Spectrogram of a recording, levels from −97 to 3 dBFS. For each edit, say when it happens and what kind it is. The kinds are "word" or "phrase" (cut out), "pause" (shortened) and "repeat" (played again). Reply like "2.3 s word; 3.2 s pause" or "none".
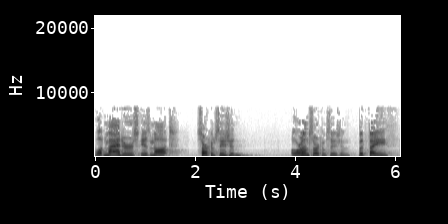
1.9 s pause; 5.2 s pause

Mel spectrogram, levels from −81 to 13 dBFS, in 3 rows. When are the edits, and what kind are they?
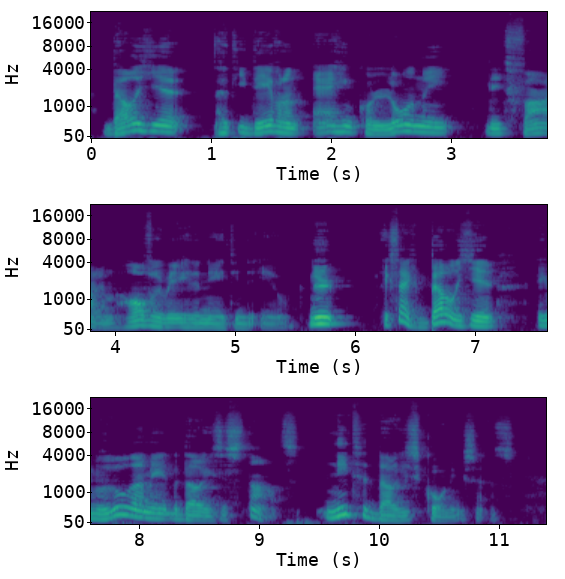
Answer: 5.5 s pause

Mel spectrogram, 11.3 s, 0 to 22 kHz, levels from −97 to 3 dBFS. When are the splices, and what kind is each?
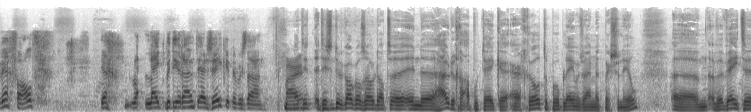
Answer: none

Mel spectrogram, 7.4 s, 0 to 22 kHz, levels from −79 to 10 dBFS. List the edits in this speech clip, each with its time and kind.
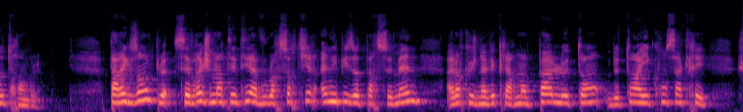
none

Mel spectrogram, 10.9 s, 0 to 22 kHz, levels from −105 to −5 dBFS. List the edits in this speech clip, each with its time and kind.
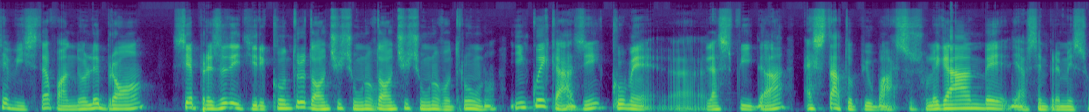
3.7 s repeat; 5.0 s pause; 7.1 s phrase; 7.9 s pause

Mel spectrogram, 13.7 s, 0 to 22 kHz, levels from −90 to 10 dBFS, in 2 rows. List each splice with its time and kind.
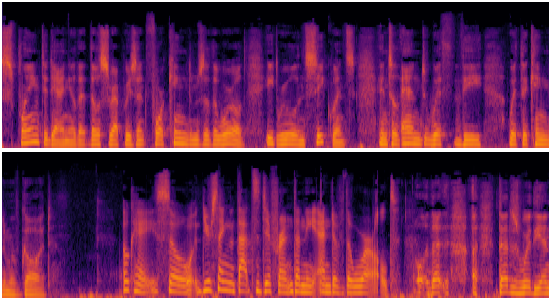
1.3 s phrase; 3.4 s phrase; 5.0 s phrase; 6.6 s phrase

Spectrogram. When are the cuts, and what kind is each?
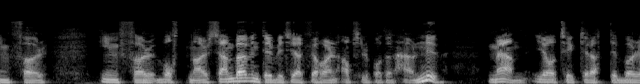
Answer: none

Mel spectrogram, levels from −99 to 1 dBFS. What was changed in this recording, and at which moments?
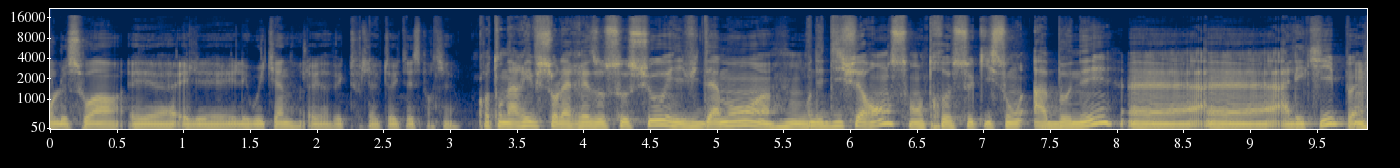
1.9 s word; 5.7 s phrase; 8.6 s repeat

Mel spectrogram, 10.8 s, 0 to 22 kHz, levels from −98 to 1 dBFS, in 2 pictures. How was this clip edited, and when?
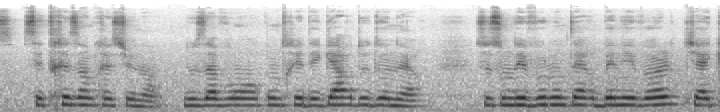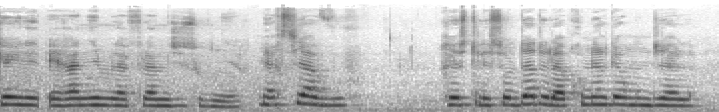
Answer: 5.7 s word; 7.3 s pause; 9.0 s word

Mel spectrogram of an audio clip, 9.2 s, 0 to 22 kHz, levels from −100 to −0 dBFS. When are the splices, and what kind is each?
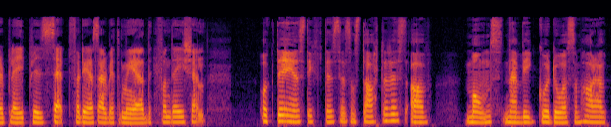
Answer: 2.4 s word

